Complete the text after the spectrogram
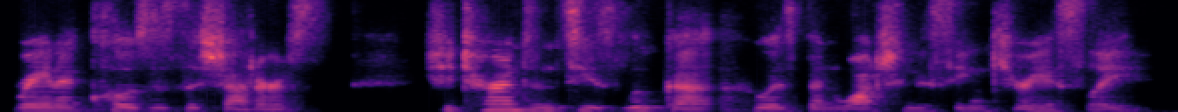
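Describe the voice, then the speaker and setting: A woman reading stage directions aloud in a play reading over a video call, in a brisk, even narrating manner. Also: lowish voice, gravelly, slightly rough, rough recording.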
